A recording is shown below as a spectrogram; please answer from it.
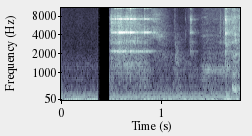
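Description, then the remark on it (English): Dice jingle and clatter in a brief bright burst after a short silence, with a second smaller rattle near the end, all over a low steady hum with no talking. “And we're back with that jingling of dice, I'm not sure that it was heard or not, but we're back.”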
